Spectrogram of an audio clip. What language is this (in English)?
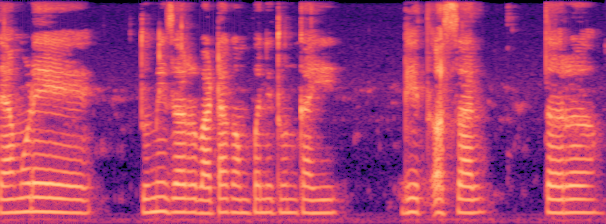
Marathi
